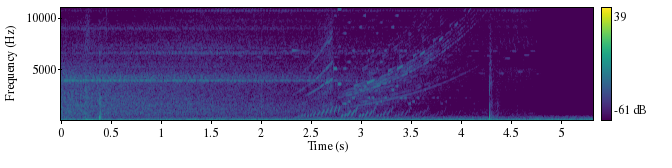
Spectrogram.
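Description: A magic spell bursts with a bright, sparkling shimmer.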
